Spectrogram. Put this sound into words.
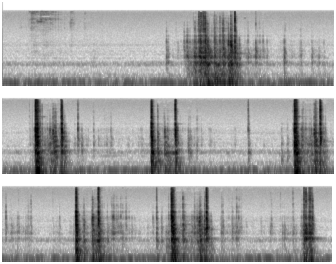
Dead bolt locking and unlocking
A heavy, chunky deadbolt locking and unlocking. Also a little key jingle at the beginning, and a key withdrawal at the end.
